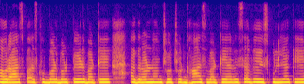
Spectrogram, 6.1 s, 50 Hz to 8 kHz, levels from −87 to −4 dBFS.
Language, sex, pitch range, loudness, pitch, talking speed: Bhojpuri, female, 260-270 Hz, -12 LUFS, 265 Hz, 175 wpm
